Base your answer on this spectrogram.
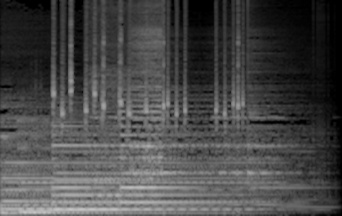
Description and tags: Futuristic Haunted Piano
Futuristic dark evil piano with glitches.
approaching, beat, dark, evil, future, futureistic, futuristic, fx, glitch, haunted, haunting, idm, piano, planetary, sound-effects, space, spacy, spook, spooky, star, stars, threat, threatening, threatning, war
